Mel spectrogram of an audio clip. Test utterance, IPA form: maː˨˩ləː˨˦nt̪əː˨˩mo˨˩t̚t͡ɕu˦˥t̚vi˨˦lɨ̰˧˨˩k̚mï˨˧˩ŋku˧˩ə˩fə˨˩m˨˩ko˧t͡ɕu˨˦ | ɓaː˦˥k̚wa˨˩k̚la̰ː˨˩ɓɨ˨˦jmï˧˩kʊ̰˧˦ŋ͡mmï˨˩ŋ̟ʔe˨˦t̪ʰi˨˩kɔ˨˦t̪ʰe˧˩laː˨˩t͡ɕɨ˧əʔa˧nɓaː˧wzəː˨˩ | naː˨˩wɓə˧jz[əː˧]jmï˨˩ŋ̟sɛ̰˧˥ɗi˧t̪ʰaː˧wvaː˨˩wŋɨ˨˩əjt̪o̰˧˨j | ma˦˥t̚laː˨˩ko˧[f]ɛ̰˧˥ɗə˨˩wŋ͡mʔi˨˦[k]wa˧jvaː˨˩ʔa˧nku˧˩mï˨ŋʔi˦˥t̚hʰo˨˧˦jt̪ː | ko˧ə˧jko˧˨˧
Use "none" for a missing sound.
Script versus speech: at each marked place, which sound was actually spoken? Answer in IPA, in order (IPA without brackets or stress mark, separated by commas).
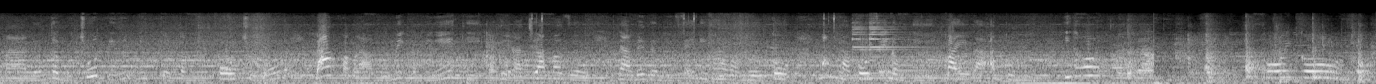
əː˨˩, s, k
